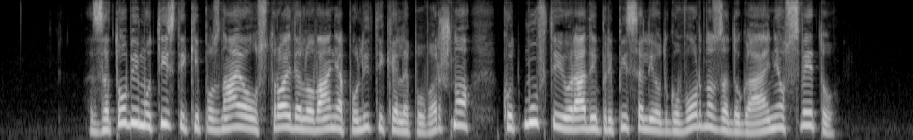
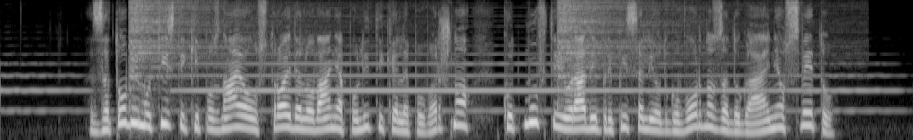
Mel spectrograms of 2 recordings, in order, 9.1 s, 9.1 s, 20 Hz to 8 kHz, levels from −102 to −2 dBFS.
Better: first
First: none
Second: background sound (Hi-hat + Wind instrument, woodwind instrument); 13 dB below the speech

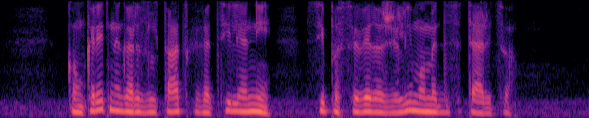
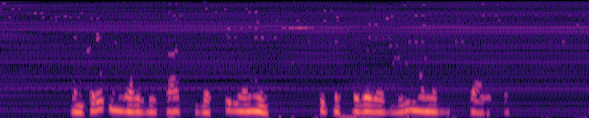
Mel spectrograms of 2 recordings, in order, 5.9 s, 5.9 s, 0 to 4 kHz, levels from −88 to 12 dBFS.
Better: first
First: none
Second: noise reduction (classical method spectral subtraction)

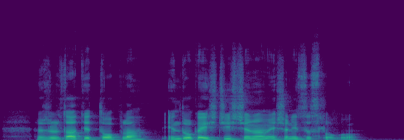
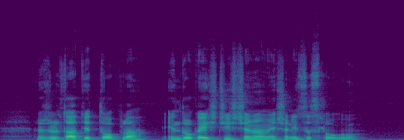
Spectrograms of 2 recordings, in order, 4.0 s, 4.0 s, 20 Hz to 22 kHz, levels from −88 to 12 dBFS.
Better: second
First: noise reduction (neural mask model DeepFilterNet 3)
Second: none

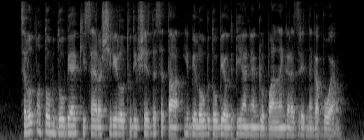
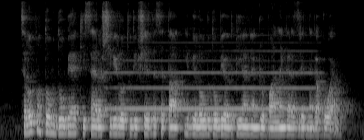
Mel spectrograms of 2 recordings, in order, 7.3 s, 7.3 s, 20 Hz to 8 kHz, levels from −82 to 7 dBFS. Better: first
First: none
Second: background sound (Wind instrument, woodwind instrument); 15 dB below the speech // room echo; dies away in 0.6 s

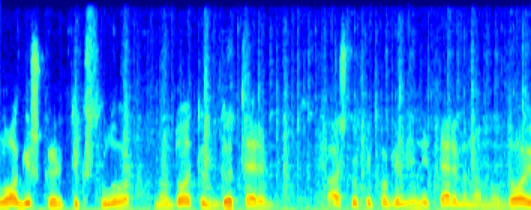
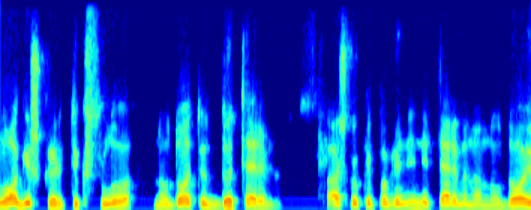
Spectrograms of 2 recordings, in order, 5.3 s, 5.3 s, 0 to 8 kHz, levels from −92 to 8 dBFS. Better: second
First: background sound (Engine / Mechanisms); 17 dB below the speech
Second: none

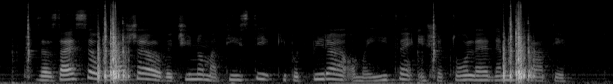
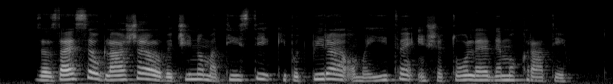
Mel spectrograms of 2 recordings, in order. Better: second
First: background sound (Telephone); 5 dB above the speech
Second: none

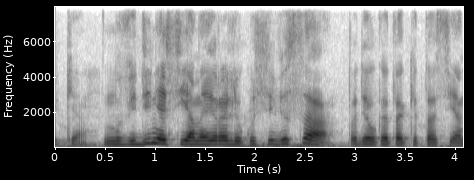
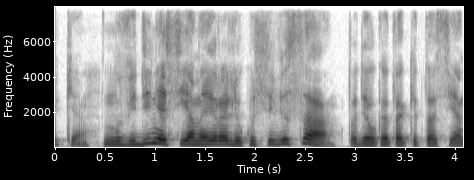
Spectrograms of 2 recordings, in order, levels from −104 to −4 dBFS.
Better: second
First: background sound (Crow); 15 dB below the speech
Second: none

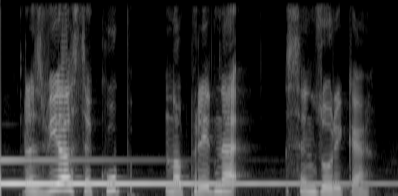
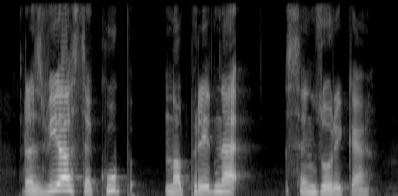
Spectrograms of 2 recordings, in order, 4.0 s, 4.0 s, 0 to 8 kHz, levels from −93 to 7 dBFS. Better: second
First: background sound (Chink, clink); 3 dB above the speech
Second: none

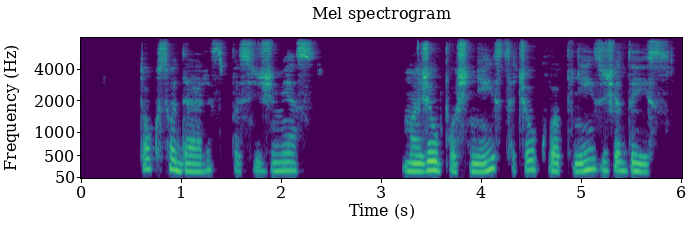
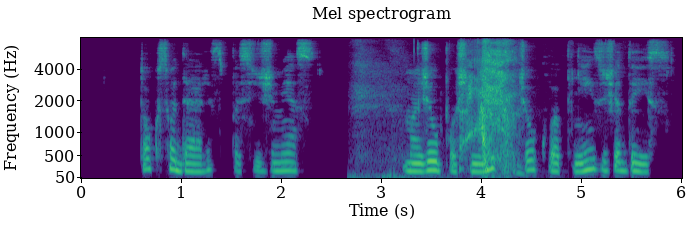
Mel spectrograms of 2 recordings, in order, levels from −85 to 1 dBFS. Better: first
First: none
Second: background sound (Sneeze); 1 dB above the speech

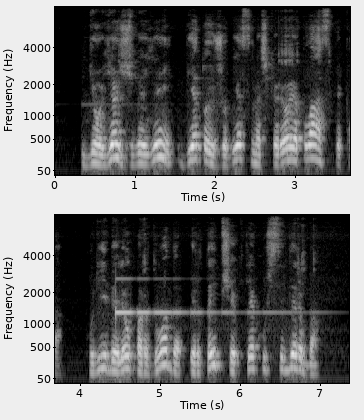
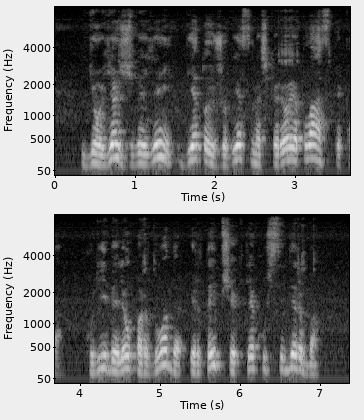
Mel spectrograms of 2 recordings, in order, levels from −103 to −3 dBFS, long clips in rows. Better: second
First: noise reduction (neural mask model RNNoise)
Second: none

